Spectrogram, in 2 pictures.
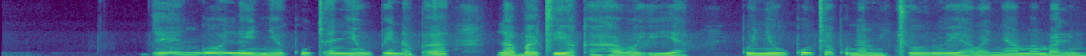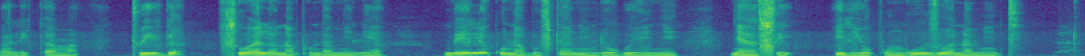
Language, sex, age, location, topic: Swahili, female, 36-49, Kisumu, education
